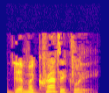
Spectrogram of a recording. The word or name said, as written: democratically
